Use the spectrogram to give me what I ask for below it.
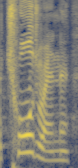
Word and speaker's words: children: 자, 여러분 발음하실 때요, L 발음이 여기 사라진다고 보시면 될것 같아요. 그래서 발음하실 때 어떻게 하냐면 children. 자, 여러분 이런 거 발음할 때 T하고 R하고 같이 있으면 제가 70반에서 발음을 설명드리는데 추 발음이 나요. 자, 그러면 얘는 뭐라고 했어요? 주 발음이 나겠죠. 그래서 children이라고 발음하시면 돼요.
